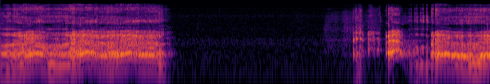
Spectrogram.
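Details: A staring dog growls in long, loud, wavering rumbles, pausing for over a second of quiet with a couple of brief knocks before the growling resumes.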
